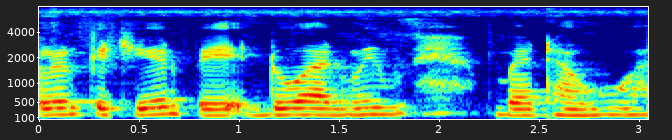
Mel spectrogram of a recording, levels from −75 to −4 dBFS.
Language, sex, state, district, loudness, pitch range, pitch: Hindi, male, Bihar, West Champaran, -17 LUFS, 165-180 Hz, 170 Hz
